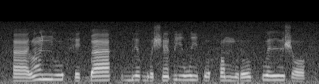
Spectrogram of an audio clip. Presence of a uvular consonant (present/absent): absent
